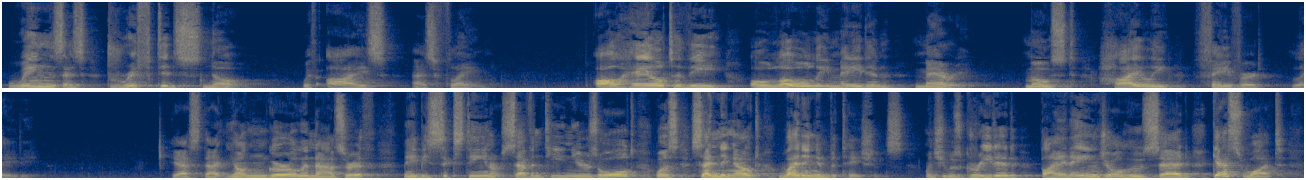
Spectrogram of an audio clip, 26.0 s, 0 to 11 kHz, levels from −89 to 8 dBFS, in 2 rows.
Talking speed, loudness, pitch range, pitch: 110 wpm, -23 LUFS, 135-165 Hz, 145 Hz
